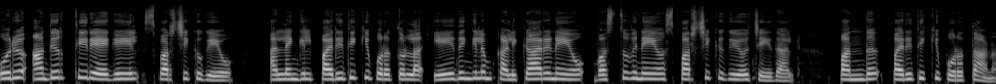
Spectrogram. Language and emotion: Malayalam, neutral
